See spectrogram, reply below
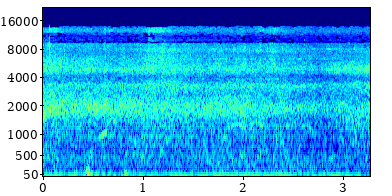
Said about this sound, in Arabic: أنا ممتن للجو هذا اللي نعيش فيه لصوت الموج اللي نسمع فيه للريح تاني صوت الريح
